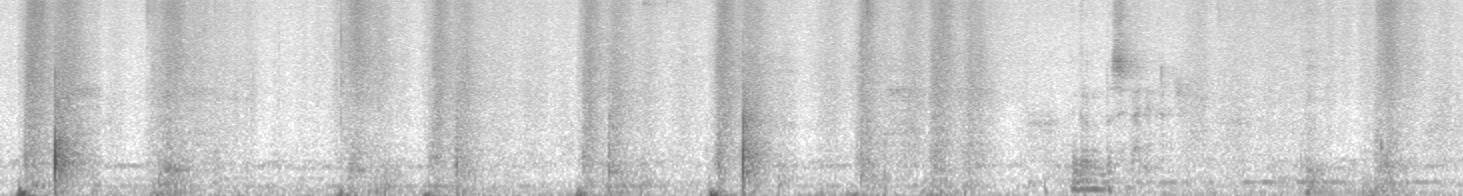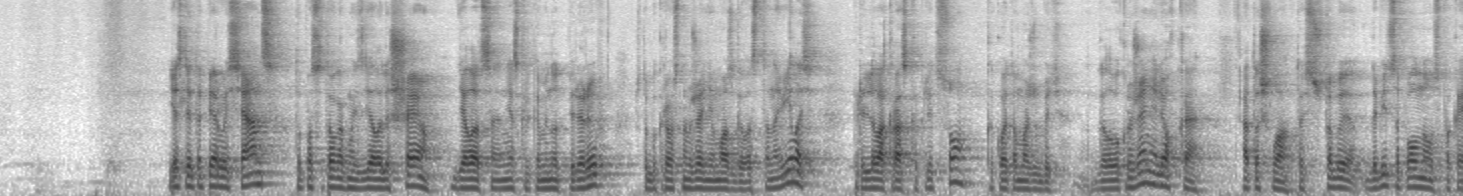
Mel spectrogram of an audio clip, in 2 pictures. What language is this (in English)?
Russian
